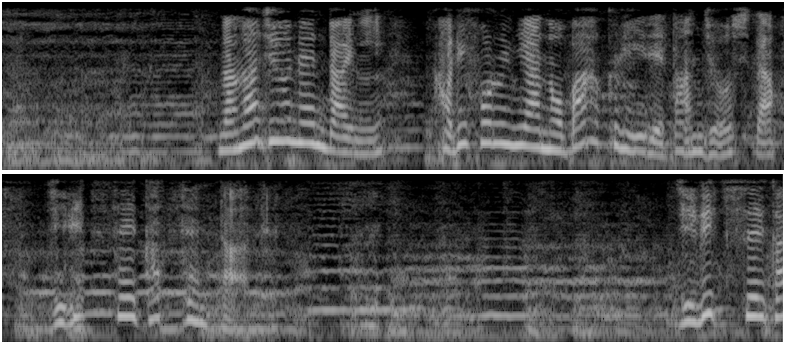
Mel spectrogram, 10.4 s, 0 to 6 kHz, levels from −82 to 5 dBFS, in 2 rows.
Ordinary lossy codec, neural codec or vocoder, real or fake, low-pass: none; codec, 16 kHz, 4 kbps, FreqCodec, larger model; fake; 5.4 kHz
